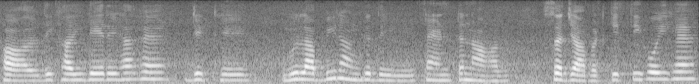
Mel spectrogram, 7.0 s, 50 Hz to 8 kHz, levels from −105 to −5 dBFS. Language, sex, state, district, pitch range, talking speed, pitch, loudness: Punjabi, female, Punjab, Kapurthala, 195-225 Hz, 130 wpm, 210 Hz, -18 LUFS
